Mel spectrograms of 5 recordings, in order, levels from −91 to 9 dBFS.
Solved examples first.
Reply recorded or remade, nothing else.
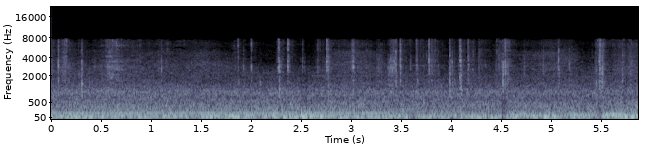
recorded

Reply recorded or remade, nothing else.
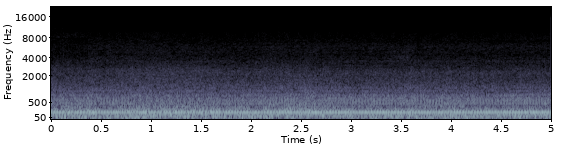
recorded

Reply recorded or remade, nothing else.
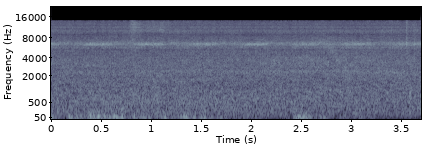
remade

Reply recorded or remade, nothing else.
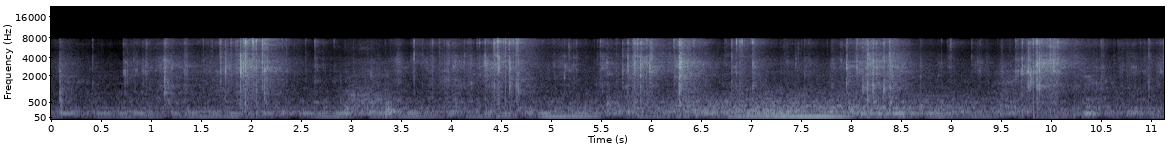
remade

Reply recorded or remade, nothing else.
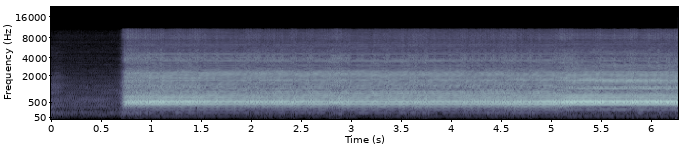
remade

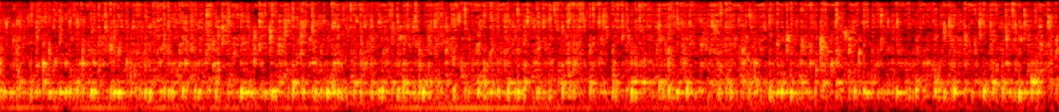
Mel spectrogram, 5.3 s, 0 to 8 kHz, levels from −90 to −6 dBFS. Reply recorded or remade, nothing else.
recorded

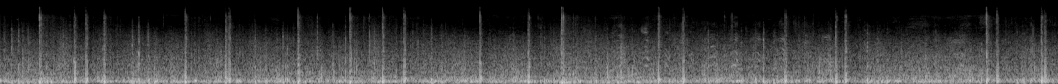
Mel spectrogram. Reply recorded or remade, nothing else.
recorded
